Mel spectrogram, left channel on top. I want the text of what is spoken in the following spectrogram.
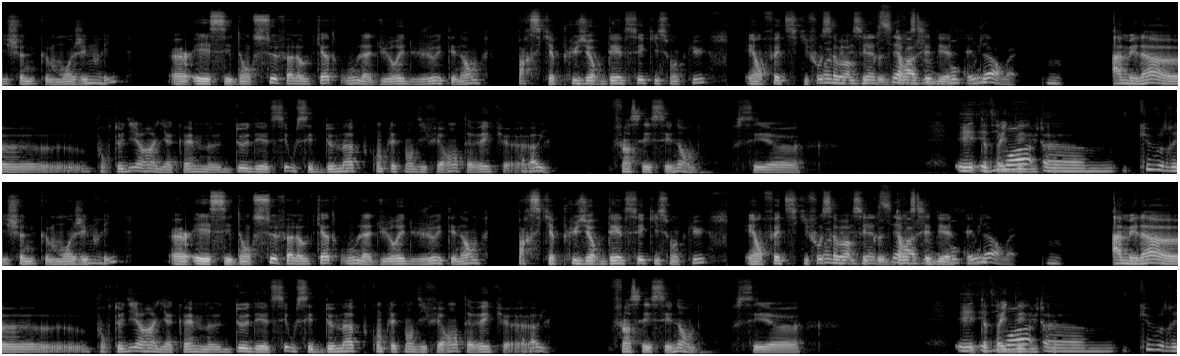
que moi j'ai Hmm. pris. Et c'est dans ce Fallout 4 où la durée du jeu est énorme parce qu'il y a plusieurs DLC qui sont inclus. Et en fait, ce qu'il faut Ouais, mais les savoir, c'est que DLC dans ces rajoutent beaucoup DLC, d'heures, ouais. Hmm. ah mais là, pour te dire, hein, il y a quand même deux DLC où c'est deux maps complètement différentes avec. Ah bah oui. Enfin, c'est énorme. C'est, Et t'as pas idée dis-moi, du truc. que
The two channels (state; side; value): normal; both; correlation 0.97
